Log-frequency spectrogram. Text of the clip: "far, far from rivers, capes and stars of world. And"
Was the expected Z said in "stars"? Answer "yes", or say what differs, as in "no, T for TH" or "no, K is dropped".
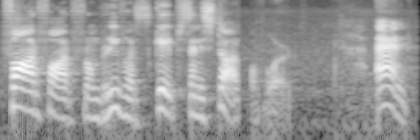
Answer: no, Z is dropped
